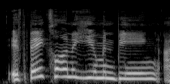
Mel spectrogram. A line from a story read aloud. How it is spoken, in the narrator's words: I shouted back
